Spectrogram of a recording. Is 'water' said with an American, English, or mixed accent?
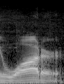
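American. It is said with an American accent. This is what listeners expect to hear. "they're expecting me to say water"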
